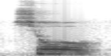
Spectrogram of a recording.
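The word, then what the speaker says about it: 傷: Chữ này sẽ đọc là sho thay vì là sô này.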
